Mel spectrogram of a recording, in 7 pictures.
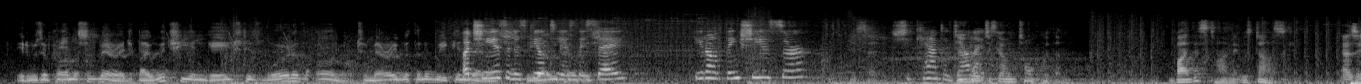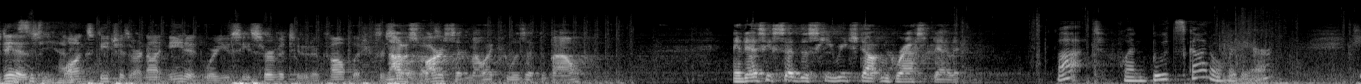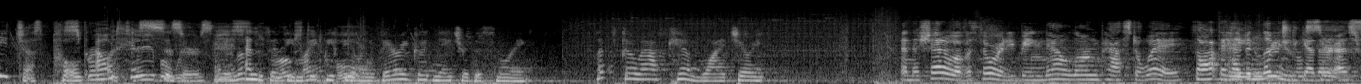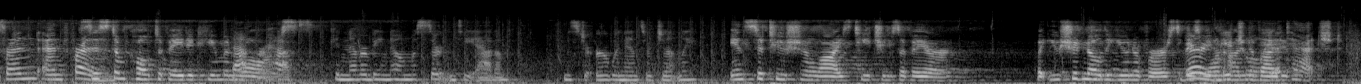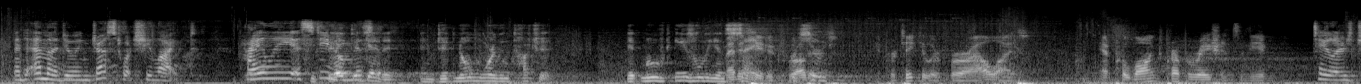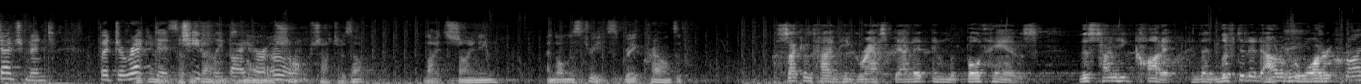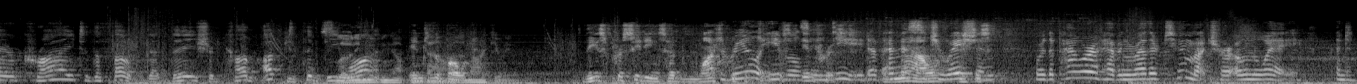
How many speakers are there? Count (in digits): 10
